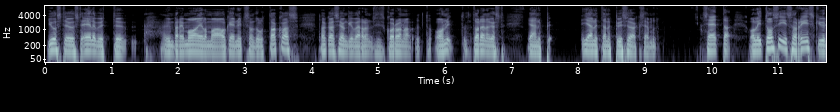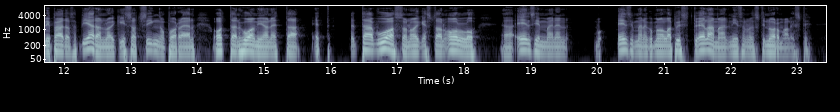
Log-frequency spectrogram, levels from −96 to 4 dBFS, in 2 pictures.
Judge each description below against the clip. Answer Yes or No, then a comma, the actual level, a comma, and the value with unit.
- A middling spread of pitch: Yes, average, 3.0 semitones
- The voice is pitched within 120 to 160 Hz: No, low, 100 Hz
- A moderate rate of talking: Yes, average, 140 wpm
